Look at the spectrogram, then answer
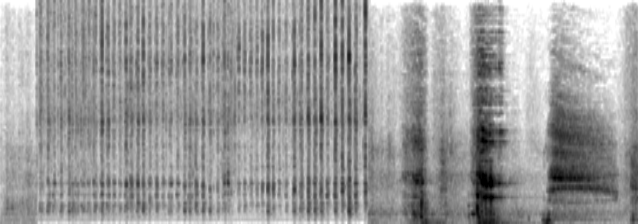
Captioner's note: working sound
